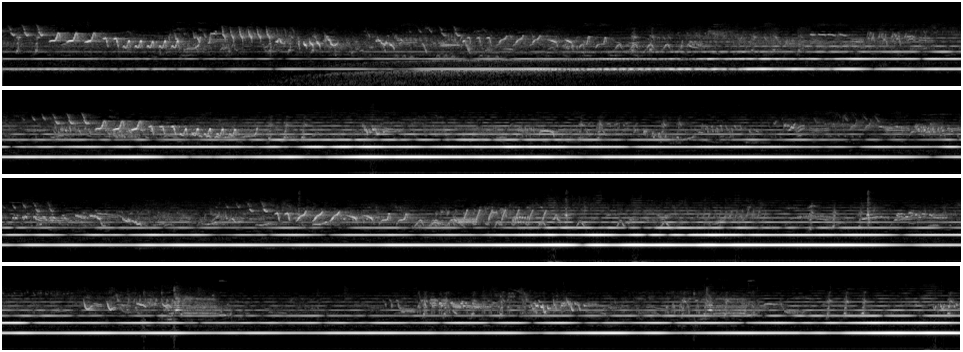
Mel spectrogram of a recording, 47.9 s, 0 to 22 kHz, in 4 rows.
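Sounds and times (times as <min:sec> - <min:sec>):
bird-like chirps: 0:00.0 - 0:11.5, 0:37.0 - 0:38.8
birds chirping: 0:00.0 - 0:47.9
steady siren tone: 0:00.0 - 0:47.9.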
